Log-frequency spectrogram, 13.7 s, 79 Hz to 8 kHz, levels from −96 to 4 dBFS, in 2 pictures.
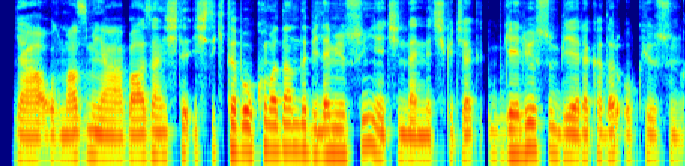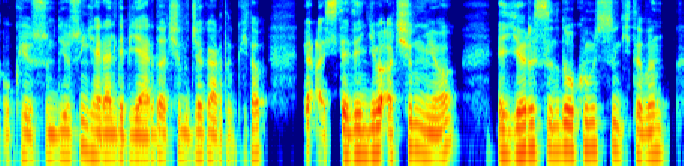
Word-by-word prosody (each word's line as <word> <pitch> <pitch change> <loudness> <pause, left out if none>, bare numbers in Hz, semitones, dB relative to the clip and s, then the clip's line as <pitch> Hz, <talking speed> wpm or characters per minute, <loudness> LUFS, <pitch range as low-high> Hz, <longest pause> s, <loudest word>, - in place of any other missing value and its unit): Ya, 95 -2 +3
olmaz 95 +2 0
mı 110 - -1
ya? 95 -2 +1
Bazen, 100 +2 +3
işte 105 0 -2
işte, - - -4
kitabı 125 -1 +2
okumadan 130 +1 +3
da 130 -2 +2
bilemiyorsun, 115 +4 +1
ya, 135 -8 0
içinden 95 -1 -1
ne 95 - -1
çıkacak? 100 0 -4
B 105 -2 -11
geliyorsun 120 +1 +2
bir 105 - -1
yere 100 -1 +3
kadar 105 +1 -1
okuyorsun, 95 -1 -7
okuyorsun, 100 +1 -6
diyorsun 105 +5 -3
ki 110 - -3
herhâlde 100 0 +1
bir 100 - -5
yerde 95 -1 +2
açılacak 105 0 -3
artık - - -2
bu - - -21
kitap - - -4 0.4
ve, - - +1
a - - -4
istediğin 110 +1 +2
gibi 115 +3 +5
açılmıyor. 110 -1 +1 0.4
E, 115 - +2
yarısını 125 +3 +2
da 130 - +7
okumuşsun 135 0 0
kitabın, 110 +2 -2
105 Hz, 180 wpm, -22 LUFS, 100-120 Hz, 0.4 s, da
